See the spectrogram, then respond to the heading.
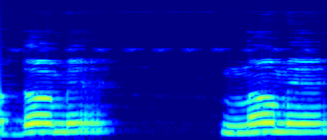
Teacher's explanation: अब त में दांत पर जा रही है जिह्वा, द में, न में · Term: दंत्य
